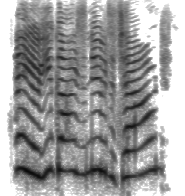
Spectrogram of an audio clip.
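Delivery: eager, very high, fast, excited voice. Voicing a costumed townsperson greeting newcomers: excited greeting. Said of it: "he waves excitedly, uh, and says".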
